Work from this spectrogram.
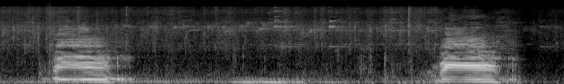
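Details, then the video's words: Tame cattle being herded back to a farm pen give two loud, harmonic moos, one near the start and one near the end, with a quieter low bellow between them. "Herding Dozens of Tame Cattle Back to the Farm Pen: Funny Cow Sounds"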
